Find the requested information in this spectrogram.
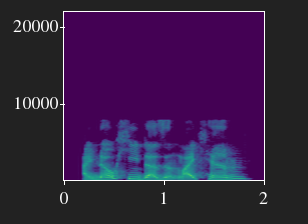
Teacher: function words that start with H you want to delete the H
